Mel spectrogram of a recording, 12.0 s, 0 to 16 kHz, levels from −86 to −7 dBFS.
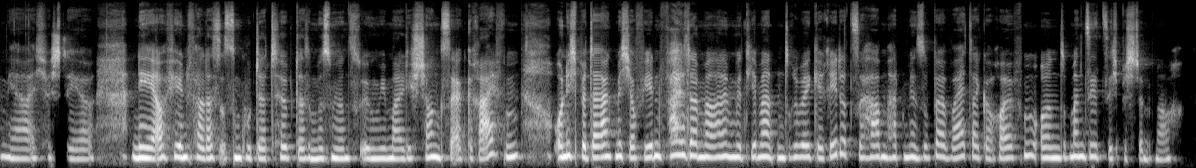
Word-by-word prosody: ja, 215 -4 -3
ich 225 0 -7
verstehe. 215 -2 -4 0.3
Ne, 230 -3 +6
auf 225 +1 0
jeden 245 -1 +5
Fall, 240 -1 -1
das 220 +1 -1
ist 230 - -4
'n 230 - +7
guter 225 -2 -2
Tipp, 235 +1 -2
das 215 0 -1
müssen 215 +2 +3
wir 215 - +2
uns 220 0 -2
irgendwie 215 0 +1
mal 215 -1 +1
die 220 - -5
Chance 240 +1 +2
ergreifen. 280 -4 -1 0.3
Und 250 +1 +5
ich 270 - +3
bedanke 245 +1 +2
mich 260 -2 +2
auf 230 +1 -5
jeden 245 +3 +3
Fall 285 +3 +2
da 280 -1 +2
mal, 250 +1 +2
mit 245 -1 +1
jemandem 250 -2 +1
drüber 250 +2 -1
geredet 260 +6 -4
zu 240 -6 -4
haben, 250 0 0
hat 240 +1 -5
mir 245 +1 +2
super 240 +1 -5
weitergeholfen 235 +1 -5
und 230 -1 0
man 260 0 +2
sieht 255 -1 -3
sich 215 +1 -7
bestimmt 205 -1 -3
noch. 205 +1 -11
235 Hz, 230 wpm, -18 LUFS, 220-250 Hz, 0.3 s, n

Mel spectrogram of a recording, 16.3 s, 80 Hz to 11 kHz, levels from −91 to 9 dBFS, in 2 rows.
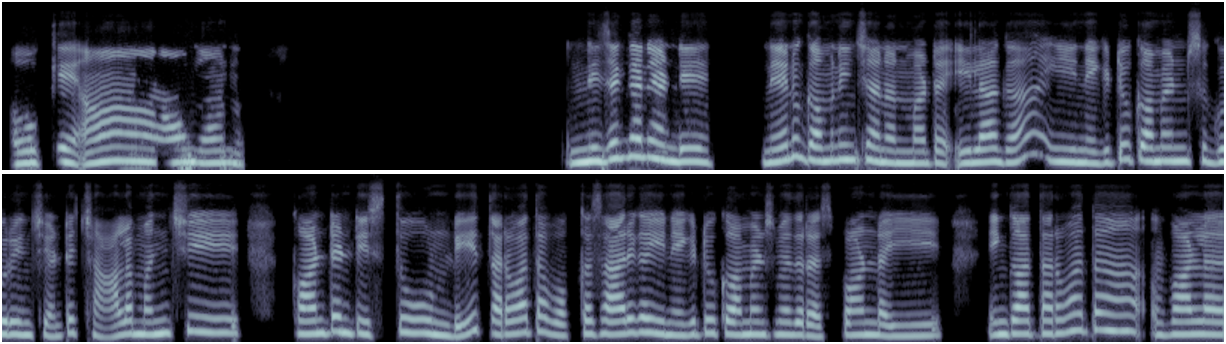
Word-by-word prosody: Okay. 230 +3 +1 0.2
ఆ! - - +3 0.5
అవునవును. 230 -2 +1 2.3
నిజంగానే 315 +5 +4
అండి. 255 0 +4 0.5
నేను 275 +8 +2
గమనించాను 275 -1 +2
అన్నమాట. 225 0 0 0.2
ఇలాగ 240 +1 +2 0.4
ఈ - - +2
నెగెటివ్ 230 +6 -3
కామెంట్స్ 260 0 +2
గురించి 235 -2 0
అంటే 205 +7 -5
చాలా 215 +4 -2
మంచి 260 +5 0 0.7
కంటెంట్ 260 +2 +2
ఇస్తూ 275 +5 -7 0.2
ఉండి 215 -2 0 0.2
తర్వాత 255 +4 0 0.2
ఒక్కసారిగా 250 +4 0
ఈ - - +1
నెగెటివ్ 235 +3 -3
కామెంట్స్ 240 0 0
మీద 230 -1 -1
రెస్పాండ్ 230 +3 -3
అయ్యి, 210 +1 -4 0.5
ఇంకా 250 +1 +3
ఆ - - -13
తరువాత 290 +5 -3 0.5
వాళ్ళ 240 0 +2
245 Hz, 115 wpm, -21 LUFS, 230-260 Hz, 2.3 s, నిజంగానే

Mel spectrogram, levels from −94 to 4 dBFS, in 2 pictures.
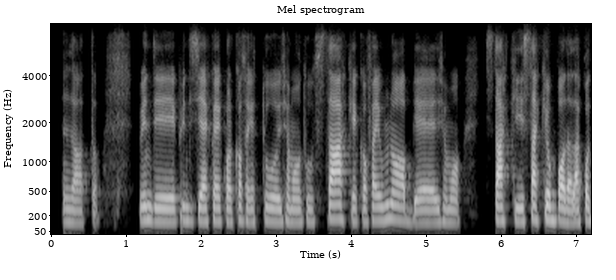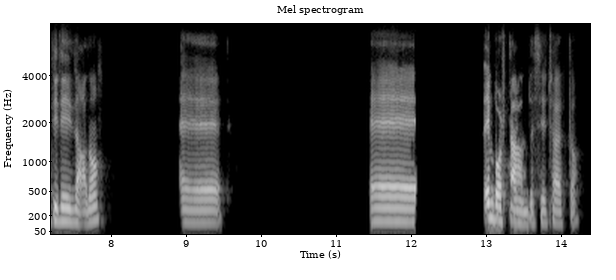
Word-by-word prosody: Esatto. 130 -2 -6 0.5
Quindi 140 -3 0
quindi 150 -1 -6
sì, 145 - -6
ecco, 140 +1 +1
è 140 - +2
qualcosa 140 +1 -3
che 135 0 -6
tu, 140 -2 -2
diciamo, 135 -1 -2
tu 135 0 -9
stacchi 165 +3 +3
ecco, 140 0 -3
fai 145 +2 -1
un 155 +3 -3
hobby 145 -5 0 0.2
e 130 - 0
diciamo 130 -1 -5 0.3
stacchi 150 -1 +2
stacchi 160 +2 +1
un 155 - +3
po' 145 -1 +6
dalla 130 -1 +2
quotidianità, 140 -2 0
no? 150 +4 -2 1.0
Ehm 130 0 -2 2.0
Ehm, 145 -1 +4 0.9
è - - -3
importante 130 -8 +2
sì, 125 +1 -9
certo. 120 -2 -6
140 Hz, 130 wpm, -24 LUFS, 130-150 Hz, 2.0 s, po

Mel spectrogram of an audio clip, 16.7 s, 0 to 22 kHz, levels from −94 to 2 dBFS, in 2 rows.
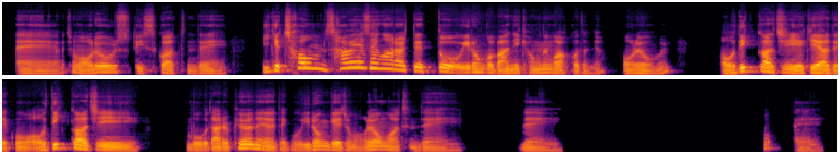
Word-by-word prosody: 예 90 -2 -6
좀 120 - -6
어려울 135 +7 +1
수도 135 -7 -10
있을 95 0 -8
것 - - -1
같은데 100 -3 -7 0.3
이게 195 +7 +5
처음 280 +3 +2
사회생활할 280 -2 +2
때 165 -4 -1
또 140 -9 +3
이런 135 +1 +1
거 120 - +1
많이 105 +3 +1
겪는 110 +2 -4
것 110 - +2
같거든요 100 +4 -9 0.2
어려움을? 100 - -5 0.5
어디까지 140 +3 +3
얘기해야 105 +1 +5
되고 95 0 -2
어디까지 110 - +2 0.4
뭐 100 -1 -3
나를 100 +1 +1
표현해야 155 -9 +2
되고 95 +2 -8
이런 120 +4 -1
게 110 -2 +3
좀 100 -2 -7
어려운 115 +6 -1
것 110 - -3
같은데 90 -2 -9 0.6
네. 90 -2 -9 2.1
어 - - -15 0.2
예. 85 -1 -14
105 Hz, 275 characters per minute, -23 LUFS, 95-140 Hz, 2.1 s, 이게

